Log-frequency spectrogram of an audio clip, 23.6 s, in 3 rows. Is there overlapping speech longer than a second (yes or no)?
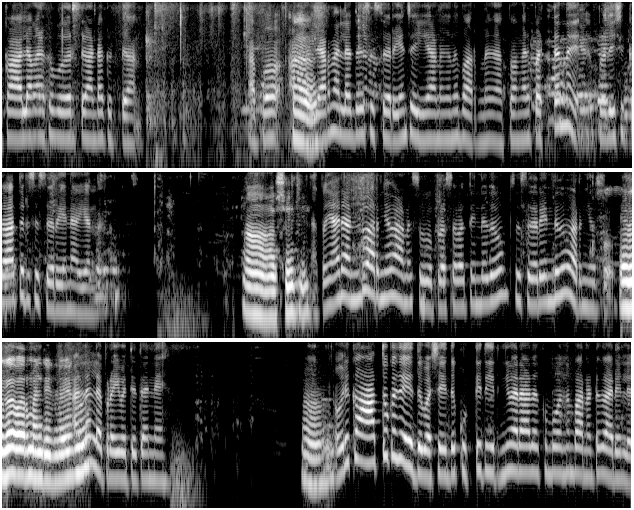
no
